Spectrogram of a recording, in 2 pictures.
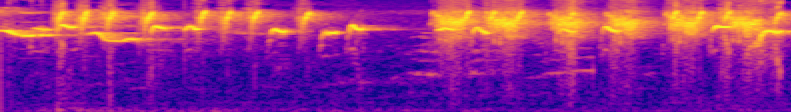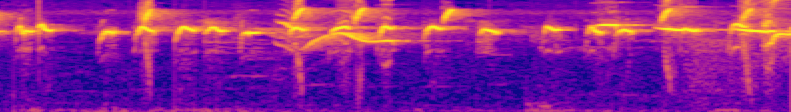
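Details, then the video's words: Sooty-headed bulbul pouring out high, busy twittering song, with a run of rhythmic chirps at the start and a string of evenly spaced clipped notes toward the end. "the alluring sound of the cucak rawis bird"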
